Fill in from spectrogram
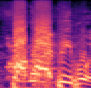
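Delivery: high, loud mocking shout; mock sound bite yell. Mocking the interviewer's wished-for sound bite, high and loud. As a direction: yell it like the clip they want. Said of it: "wanna get a one sound bite".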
